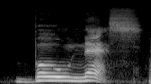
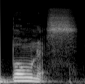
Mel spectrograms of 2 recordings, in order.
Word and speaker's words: Bowness: And it was Cassie Campbell's pronunciation of Rick Bowness. Bowness. – Okay. – As opposed to bonus.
